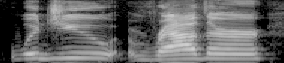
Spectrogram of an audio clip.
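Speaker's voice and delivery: drawn out slowly, half-teasing; a slow, hammed-up quiz question; slow mock question. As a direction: slowly pose a gross dilemma. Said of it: "you'll be like".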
